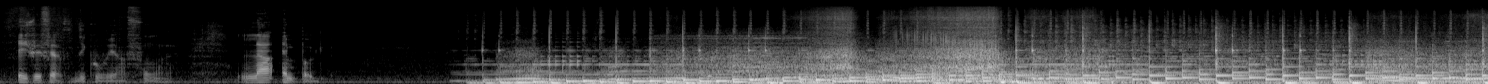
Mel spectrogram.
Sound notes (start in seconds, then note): 4.8 engine roaring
